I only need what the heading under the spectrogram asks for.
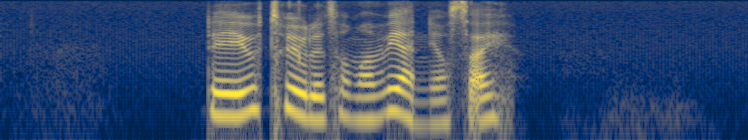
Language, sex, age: Swedish, female, 30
